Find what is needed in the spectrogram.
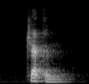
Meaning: to check (up), to inspect, examine
- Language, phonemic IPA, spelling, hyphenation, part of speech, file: Dutch, /ˈtʃɛkə(n)/, checken, chec‧ken, verb, Nl-checken.ogg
